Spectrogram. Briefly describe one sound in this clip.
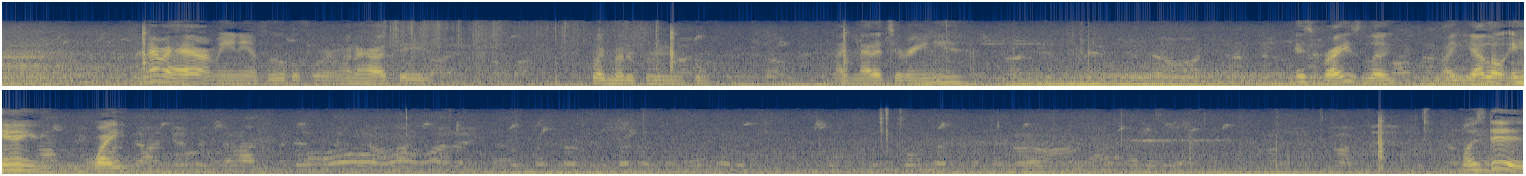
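A young woman talks casually, close to a phone microphone.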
